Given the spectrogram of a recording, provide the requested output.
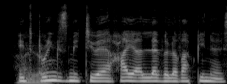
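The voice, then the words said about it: Put-on French accent. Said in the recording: “I think you should do that in a French accent.”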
